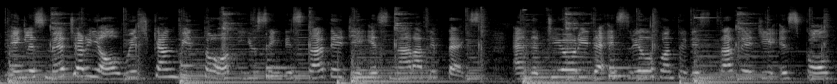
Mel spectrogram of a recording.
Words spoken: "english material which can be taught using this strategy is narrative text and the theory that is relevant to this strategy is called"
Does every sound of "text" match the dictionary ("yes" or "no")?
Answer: yes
